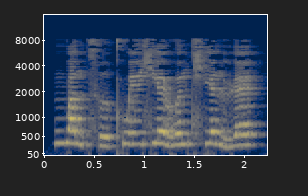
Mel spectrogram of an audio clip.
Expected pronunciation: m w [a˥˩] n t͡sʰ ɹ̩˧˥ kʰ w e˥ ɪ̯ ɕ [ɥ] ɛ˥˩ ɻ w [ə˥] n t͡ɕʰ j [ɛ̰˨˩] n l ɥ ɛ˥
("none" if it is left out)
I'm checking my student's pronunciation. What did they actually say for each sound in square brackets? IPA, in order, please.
a˥˩, j, ə˥, ɛ˥˩

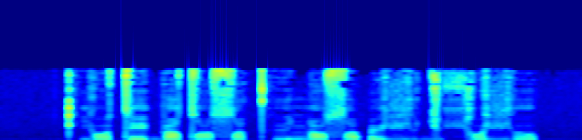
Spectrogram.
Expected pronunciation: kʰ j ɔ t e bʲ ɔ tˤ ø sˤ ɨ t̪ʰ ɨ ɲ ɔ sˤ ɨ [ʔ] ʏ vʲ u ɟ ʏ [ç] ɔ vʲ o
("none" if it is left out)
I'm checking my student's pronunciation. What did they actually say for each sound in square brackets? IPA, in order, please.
ʔ, ç

